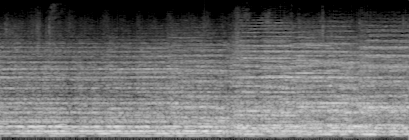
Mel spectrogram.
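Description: An orchestra, led by its violins, cellos and double basses, plays a slow passage of long, sustained chords.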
